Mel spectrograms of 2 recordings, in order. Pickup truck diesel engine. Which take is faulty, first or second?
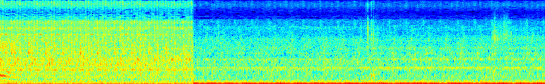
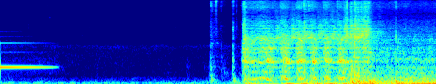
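second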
